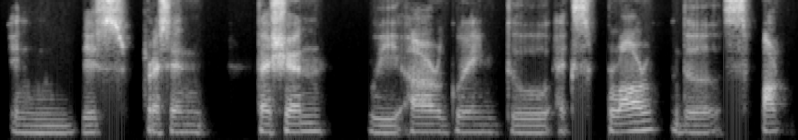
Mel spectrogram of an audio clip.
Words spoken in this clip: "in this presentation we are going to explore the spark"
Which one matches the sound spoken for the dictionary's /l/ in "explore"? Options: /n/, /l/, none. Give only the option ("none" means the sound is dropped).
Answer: /l/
